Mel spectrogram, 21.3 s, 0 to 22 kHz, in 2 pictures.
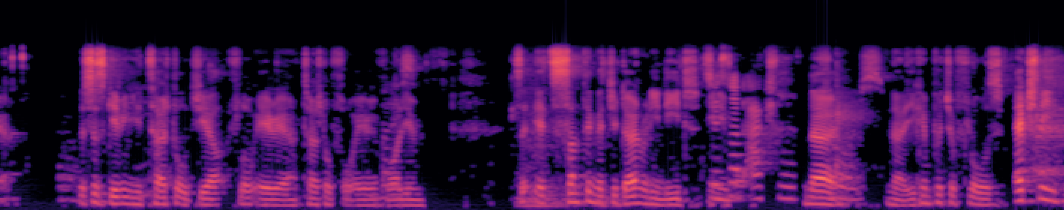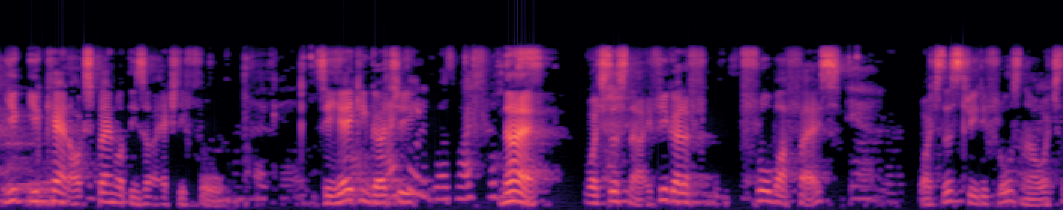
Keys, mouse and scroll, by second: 3.9 Escape, 4.4 Escape, 9.3 Escape, 13.2 click, 14.8 click, 18.6 click.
